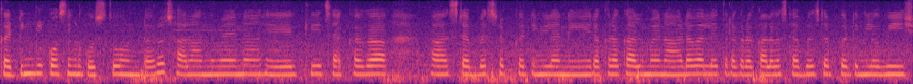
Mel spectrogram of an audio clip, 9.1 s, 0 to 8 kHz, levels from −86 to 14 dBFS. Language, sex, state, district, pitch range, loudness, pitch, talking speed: Telugu, female, Andhra Pradesh, Visakhapatnam, 245-255 Hz, -16 LUFS, 245 Hz, 145 wpm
